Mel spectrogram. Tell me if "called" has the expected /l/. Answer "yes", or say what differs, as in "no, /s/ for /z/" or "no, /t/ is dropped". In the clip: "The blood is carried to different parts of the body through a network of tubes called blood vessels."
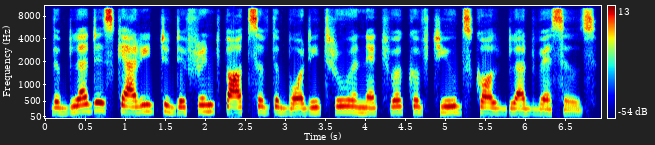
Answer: yes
